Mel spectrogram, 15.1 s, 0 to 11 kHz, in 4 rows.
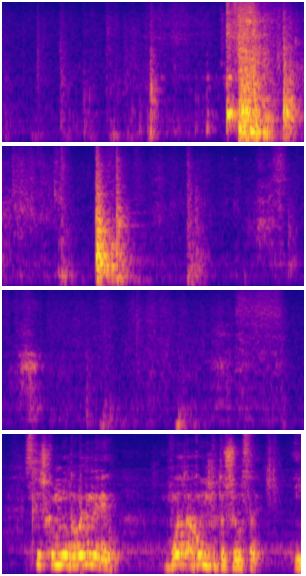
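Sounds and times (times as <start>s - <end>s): pots and pans clattering: 1.8s - 6.4s.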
